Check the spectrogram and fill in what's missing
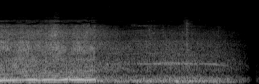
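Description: Race cars at the 65th Saint-Ursanne-les-Rangiers hill climb, a loud engine roaring close by with a sustained high-revving pitch that drops and fades as the car moves away, ending abruptly.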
